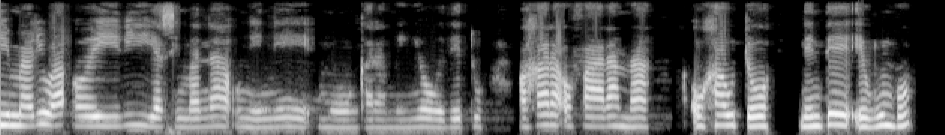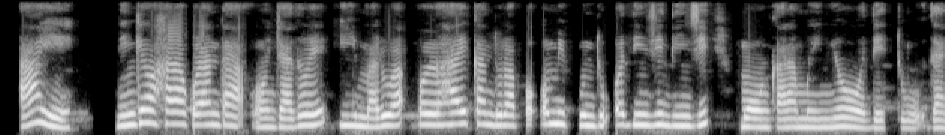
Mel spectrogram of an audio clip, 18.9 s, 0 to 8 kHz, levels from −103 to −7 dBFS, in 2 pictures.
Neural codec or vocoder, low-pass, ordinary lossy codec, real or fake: none; 7.2 kHz; AAC, 48 kbps; real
